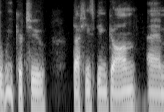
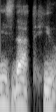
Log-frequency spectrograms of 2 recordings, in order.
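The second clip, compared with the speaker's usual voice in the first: very weak, faint, feeble voice. Voicing a captive speaking weakly into a mind: very weak voice. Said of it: "almost too weakly for you to hear".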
